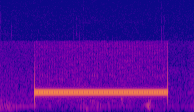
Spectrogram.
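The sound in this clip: A telephone ringback tone heard while a call is placed: one steady, mid-pitched tone lasting about two seconds over faint hiss, starting and stopping abruptly.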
